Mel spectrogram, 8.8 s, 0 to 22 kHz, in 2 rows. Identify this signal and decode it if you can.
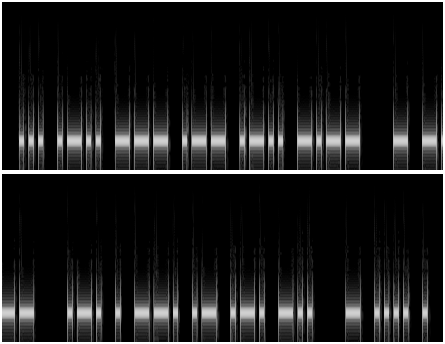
Morse code, heard as a keyed tone, about 25 wpm, 700 Hz. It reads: SLOWLY TO REGARD THE
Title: A Sound Of Thunder 25wpm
